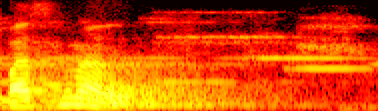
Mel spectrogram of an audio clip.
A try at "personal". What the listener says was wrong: Not personal, personal. We say personal. personal, personal. We don't say per. We don't say the R sound very stressfully.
